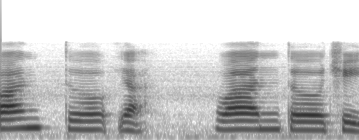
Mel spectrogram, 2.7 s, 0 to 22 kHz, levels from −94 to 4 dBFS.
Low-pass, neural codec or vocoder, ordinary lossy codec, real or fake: 7.2 kHz; none; none; real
